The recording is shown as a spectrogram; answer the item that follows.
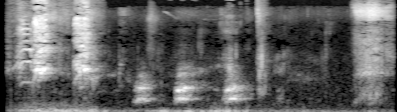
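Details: West Highland White Terrier giving two harsh, broad barks, then three shorter tonal yelps at an even pace, ending with one more noisy burst, over a steady low rumble.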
